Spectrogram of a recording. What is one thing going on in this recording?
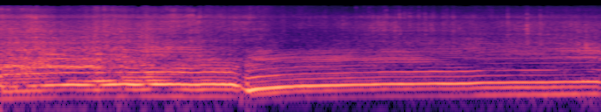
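Gravel sprays and crunches under spinning tyres.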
